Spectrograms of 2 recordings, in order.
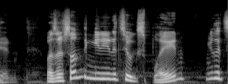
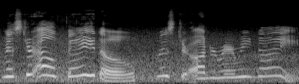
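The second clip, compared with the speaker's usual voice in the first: put-on squeaky, very high-pitched little-girl voice; 12 semitones higher than usual. Voicing an unvoiced character's lines in a scene, a horrible Klee impression. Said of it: "me doing a horrible impression of Klee".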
